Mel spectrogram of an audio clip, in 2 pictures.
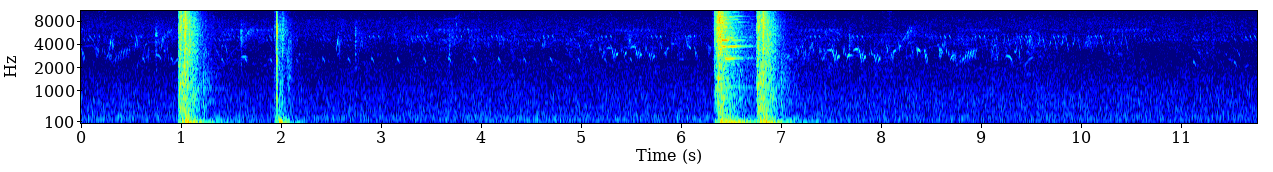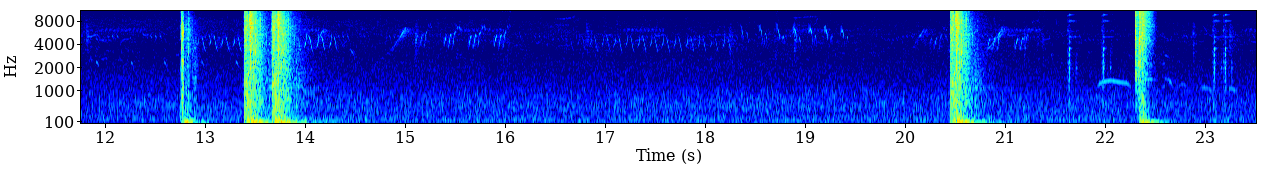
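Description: A game interface gives short sharp clicks.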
